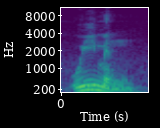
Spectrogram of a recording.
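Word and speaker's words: women: একজন বাট এটা হবে ওমোন বাট এটা হবে উইমেন।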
